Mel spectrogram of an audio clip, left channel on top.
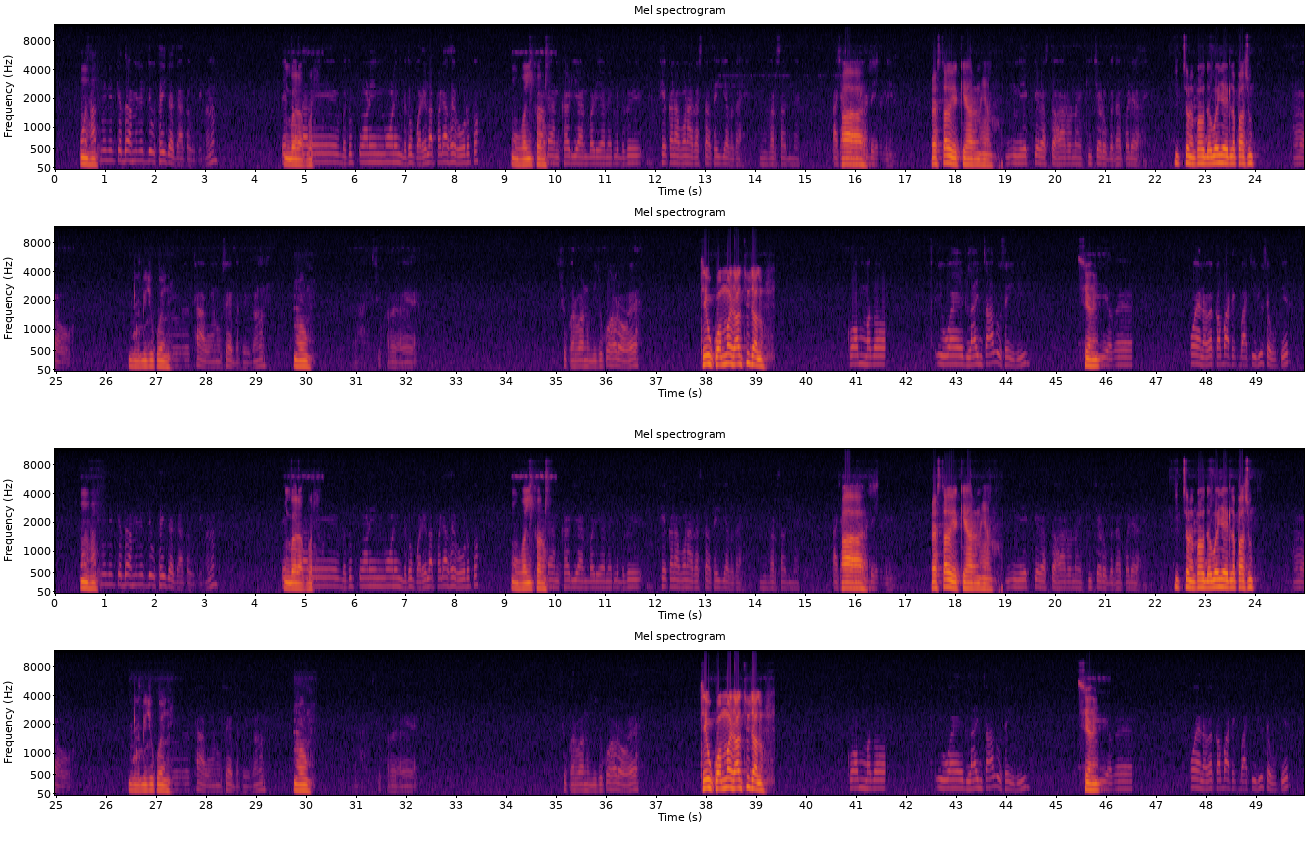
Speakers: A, on the left; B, on the right.
A: પોચ
B: હમ હમ
A: હાત મિનિટ કે દહ મિનિટ જેવું થઈ જાય તા તો સુધી માં ગણો, એક
B: બરાબર
A: તો અતારે બધું પોણીન મોણીન બધું ભરેલા પડ્યા છે રોડ તો,
B: વહી
A: ખાડાન
B: ખરું
A: ખડિયાને બડિયાને, એટલે બધે ઠેકાણા વાણા રસ્તા થઇ ગ્યા બધાય, વરસાદને અચ્છા.
B: હા
A: તનું હેડે હેડે.
B: રસ્તા તો એકે હારા નહીં હાલ
A: હમ્મ, એક કે રસ્તા હારો નહીં, કીચડો બધા પડ્યા હે.
B: કિચડ નુ ભાવ દબાઈ જાય, એટલે પાછું
A: હ વ,
B: એટલે બીજું
A: એ બધું
B: કોઈ નહી
A: થાવાણું છે બધું ઘણું.
B: હોવ
A: આ શું કરે હવે. શું કરવાનું? બીજું કહાડો હવે
B: જેવું કોમમાં હાલ શું ચાલું?
A: કોમ મધ એવાય લાઈન ચાલુ છે. એવી
B: શે નહી
A: ઈ હવે ઓ એને, હવે કબાટ એક બાચી રહ્યું છે. ઉપીર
